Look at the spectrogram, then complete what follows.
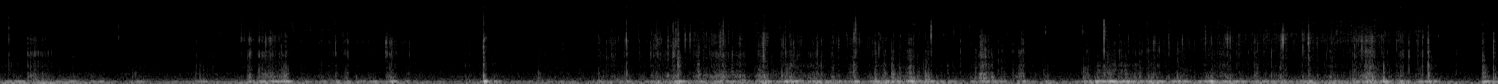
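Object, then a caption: Ice cubes tapped and scratched with fingernails. Long painted nails and fingertips tap and scratch across a pile of solid ice cubes laid on a red mat. Quick, dry clicks and light scratching patter continuously over a steady low rumble, with a few sharper taps standing out.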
